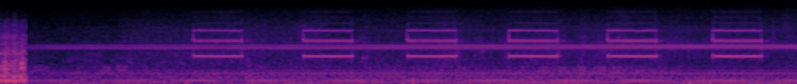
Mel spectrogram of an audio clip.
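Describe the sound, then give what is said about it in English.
An intercosmic two-way thermophone radio beeps six times in an even, steady rhythm, each beep a short electronic chirp, over a constant high whine and a low background hum. No one speaks. “But if Alfred's on that flying saucer, maybe we can reach him on our intercosmic two-way thermophone.”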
